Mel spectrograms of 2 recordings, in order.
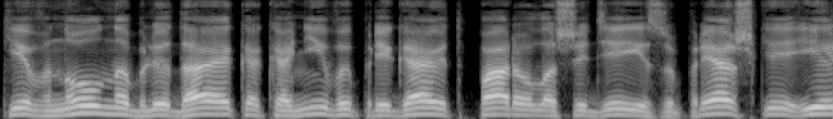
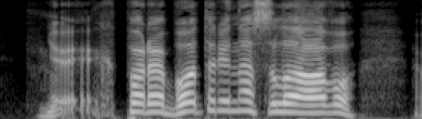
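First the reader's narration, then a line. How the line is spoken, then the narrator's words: Exhaled, breathy. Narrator (Russian): выдохнул Андрей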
